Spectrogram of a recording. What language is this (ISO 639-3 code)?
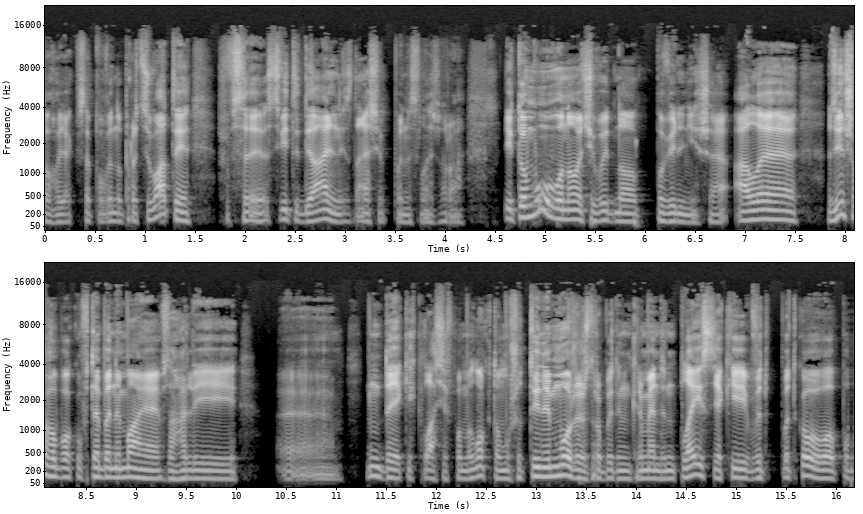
ukr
